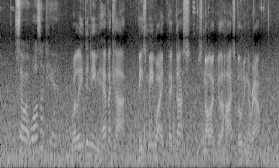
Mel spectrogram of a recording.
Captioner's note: none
